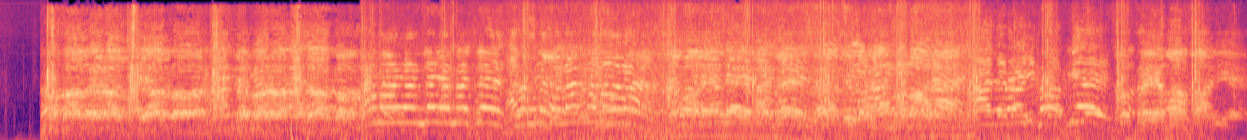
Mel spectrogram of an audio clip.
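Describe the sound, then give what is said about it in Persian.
Loud crowd chanting by protesters at rallies in Iranian provinces, including Khuzestan, Kermanshah, Markazi and Lorestan, where retirees shouted slogans. Massed voices hold a continuous, rhythmic roar throughout. “در این تجمعات که از جمله در استانهای خوزستان، کرمانشاه، مرکزی و لرستان برگزار شد، معترضان شعارهایی از قبیل نماینده مجلس شاسی بلند مبارک سر دادند.”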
